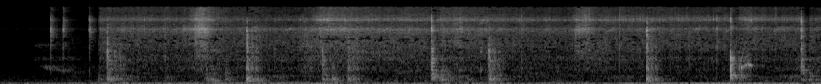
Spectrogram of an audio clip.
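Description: Tempering spices crackle in hot oil for an amaranth-leaf curry, a soft sizzle punctuated by irregular sharp clicks and scrapes of a spoon against the pan.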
